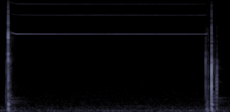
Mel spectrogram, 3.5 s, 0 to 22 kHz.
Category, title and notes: Sound effects > Objects / House appliances
Subject : An electric racket to kill insects. Date YMD : 2025 July 03 Location : Albi 81000 Tarn Occitanie France. Indoors. Sennheiser MKE600 with stock windcover P48, no filter. Weather : Processing : Trimmed in Audacity.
